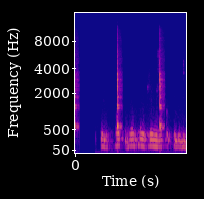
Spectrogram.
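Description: Short, sharp forceful exhalations of Kapalabhati (skull-shining) breathing, three in a steady rhythm a little under a second apart, with a man's voice speaking between them.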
